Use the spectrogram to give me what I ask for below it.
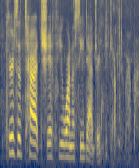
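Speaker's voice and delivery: soft whispered retake; whispering. Acted. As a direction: whisper the intro line. Redo of the intro, whispered.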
